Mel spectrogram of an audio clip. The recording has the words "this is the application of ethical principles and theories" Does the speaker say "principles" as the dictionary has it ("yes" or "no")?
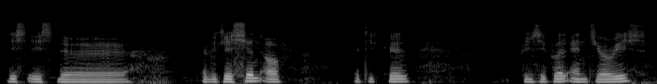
no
